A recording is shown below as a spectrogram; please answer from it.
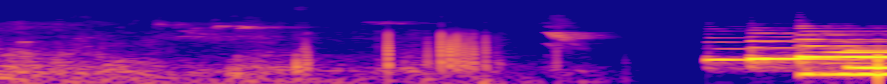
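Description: Faint outdoor ambience with a few brief clicks and a short high call, then a cut to silence, and background music starts about three and a half seconds in.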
